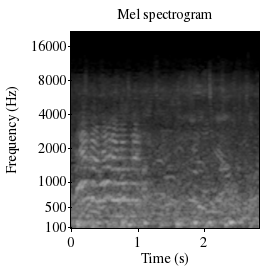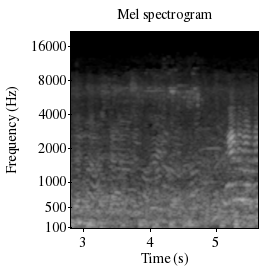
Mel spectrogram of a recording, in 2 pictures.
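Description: A man nearby shouts loudly.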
